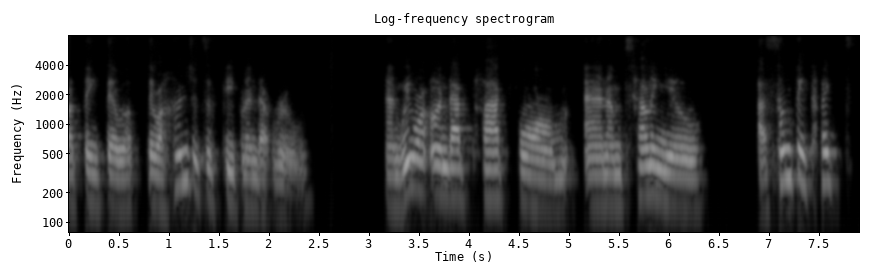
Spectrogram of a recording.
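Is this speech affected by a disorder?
No.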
